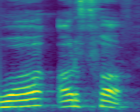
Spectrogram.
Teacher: दांत से भी बोलते हैं और ओठ से भी बोलते हैं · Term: दंतोष्ठ्य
